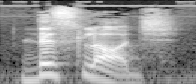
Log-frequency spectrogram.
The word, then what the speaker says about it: dislodge: Dislodge, even though we have the letter D, but we have the sound D only in the beginning. We don't have the letter J, but the G carries the function of J.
